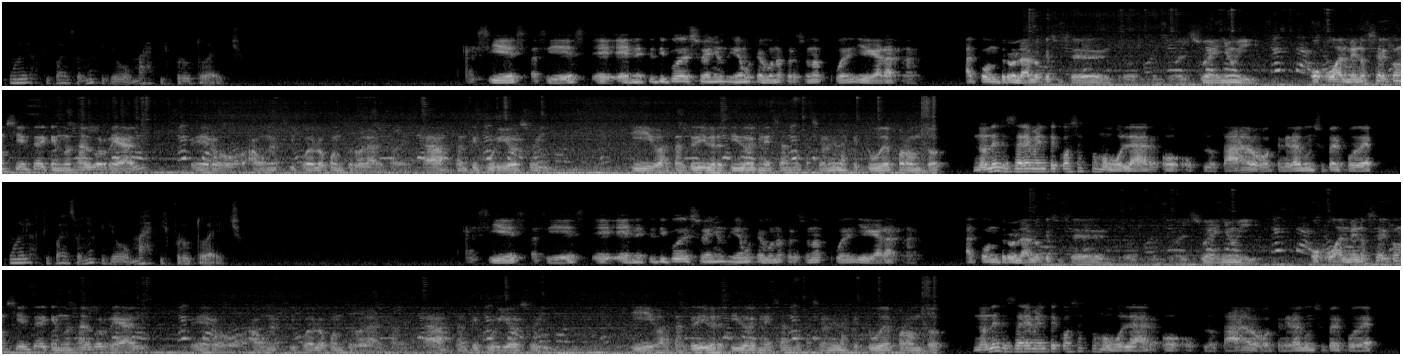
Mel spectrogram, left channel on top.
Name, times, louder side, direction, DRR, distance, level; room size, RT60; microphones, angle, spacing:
voice 1, 0.0-2.4, right 2 dB, 35° right, 0.4 m, -40 dB
voice 2, 4.6-9.2 9.6-12.6 13.1-15.5 15.9-19.5 20.3-23.4 23.7-27.7, left 4 dB, 30° left, 0.3 m, -28 dB
sound 1, 10.2-23.3, left 1 dB, 70° left, 0.6 m, -35 dB
2.5 x 2.1 x 2.4 m
head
